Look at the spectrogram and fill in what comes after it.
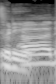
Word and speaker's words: Uryu: Uryu Ishida. – Uryu. That's Uryu.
